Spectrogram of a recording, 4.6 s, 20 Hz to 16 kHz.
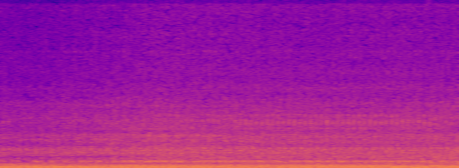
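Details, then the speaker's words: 2013 Chevy Equinox salvage rebuild, started on a jump pack with alternator still needing repair: smooth, steady low rumble at idle with no tapping, knocking or hunting; the engine sounds healthy. "Engine sounds pretty good, but we got a lot of things we got to hook up."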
